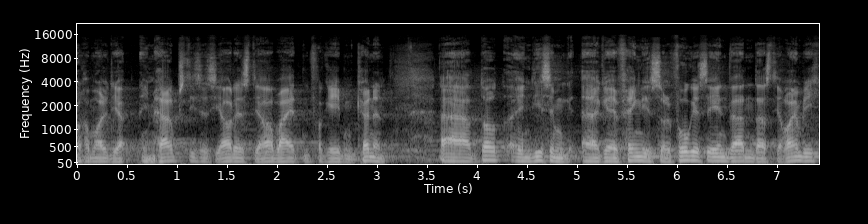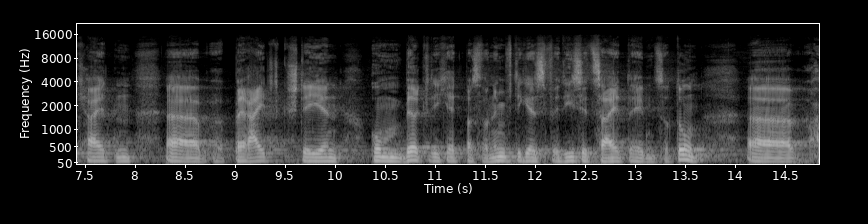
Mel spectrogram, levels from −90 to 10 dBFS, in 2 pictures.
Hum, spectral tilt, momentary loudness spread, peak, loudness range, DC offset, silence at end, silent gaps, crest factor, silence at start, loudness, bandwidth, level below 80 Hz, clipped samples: none; -5 dB/octave; 7 LU; -8 dBFS; 2 LU; under 0.1%; 0 s; none; 18 dB; 0 s; -26 LUFS; 15.5 kHz; -50 dBFS; under 0.1%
